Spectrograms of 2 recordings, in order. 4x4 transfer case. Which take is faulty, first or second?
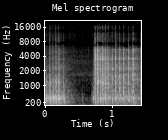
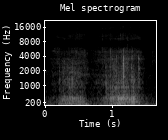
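first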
